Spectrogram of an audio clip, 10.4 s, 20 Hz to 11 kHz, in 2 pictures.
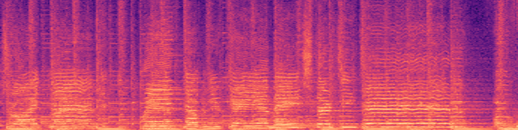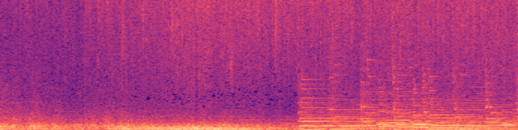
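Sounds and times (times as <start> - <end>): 
speech: 0.1 - 6.5
steady hissing rain: 4.8 - 10.3
deep rolling thunder rumble: 4.9 - 10.3
music with sustained tones: 8.2 - 10.3.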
